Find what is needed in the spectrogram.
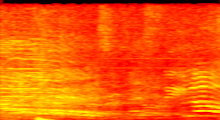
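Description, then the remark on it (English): An audience jeers and catcalls, with many overlapping shouts and rising, whoop-like cries forming a loud, continuous din that swells again near the end. “So, you there, you are sitting down and just making cat calls.”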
